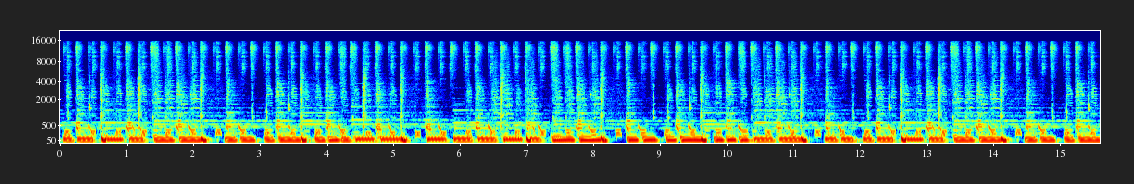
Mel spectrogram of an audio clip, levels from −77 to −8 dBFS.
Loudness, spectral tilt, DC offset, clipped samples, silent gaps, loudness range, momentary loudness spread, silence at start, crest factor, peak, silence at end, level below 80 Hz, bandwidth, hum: -21 LUFS; -5.5 dB/octave; under 0.1%; under 0.1%; none; 1 LU; 3 LU; 0 s; 12 dB; -6 dBFS; 0 s; -22 dBFS; 16.5 kHz; none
